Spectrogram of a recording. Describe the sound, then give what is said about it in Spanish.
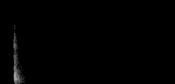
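A single sharp, fairly loud knock on a door as someone knocks again, followed by silence. “Vuelven a tocar.”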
